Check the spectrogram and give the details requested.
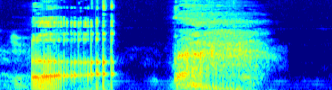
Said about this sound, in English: I don't know why I was expecting something after the burp for some reason.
